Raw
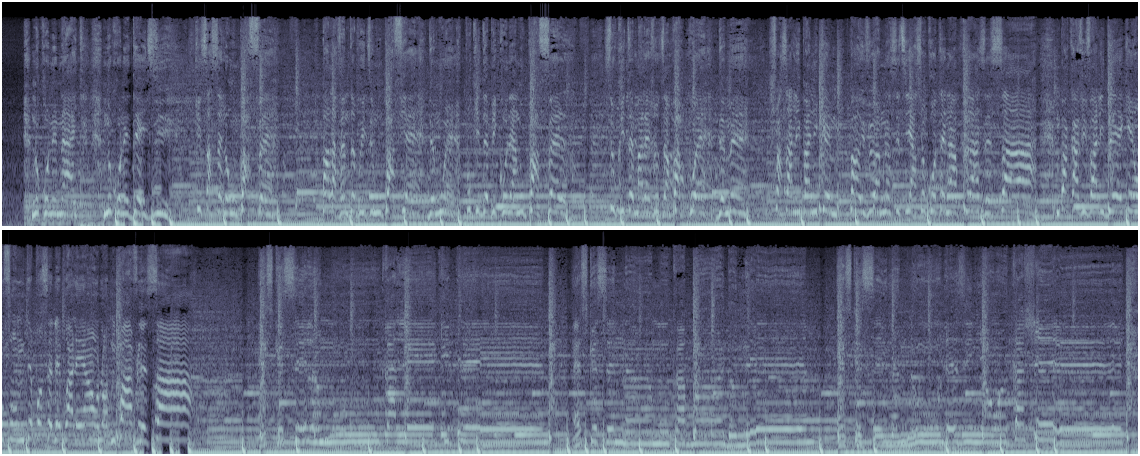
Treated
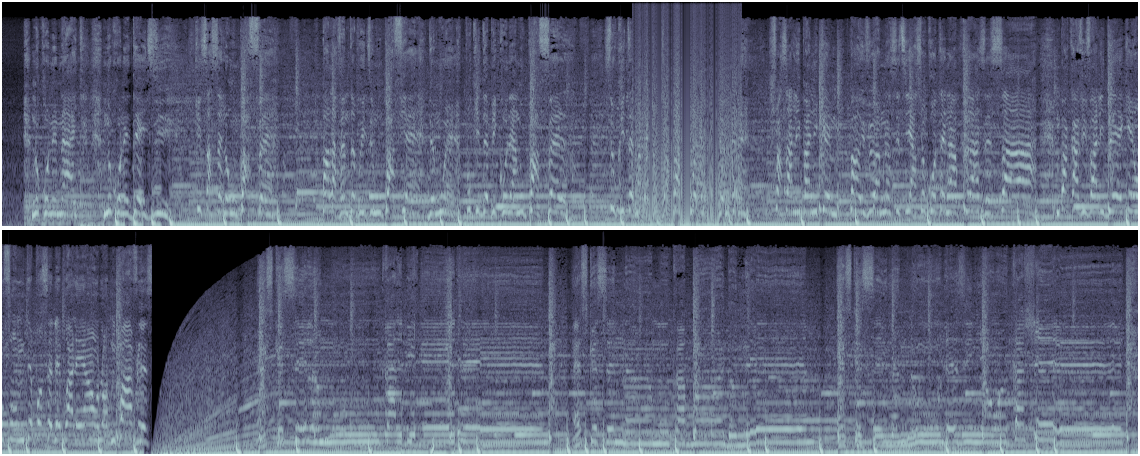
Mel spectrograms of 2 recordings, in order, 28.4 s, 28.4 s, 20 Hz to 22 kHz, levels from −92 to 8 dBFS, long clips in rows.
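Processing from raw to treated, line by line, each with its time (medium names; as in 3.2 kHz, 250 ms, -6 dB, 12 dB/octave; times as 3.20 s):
7.87–9.24 s: Schmitt trigger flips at -22 dBFS
16.06 s: tape start 1.53 s
19.19–19.85 s: reverse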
